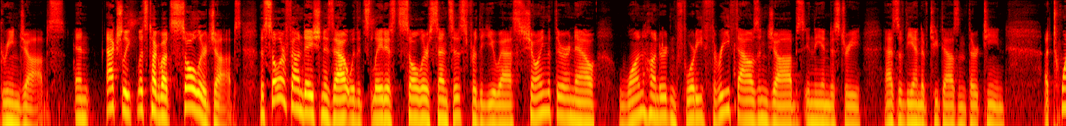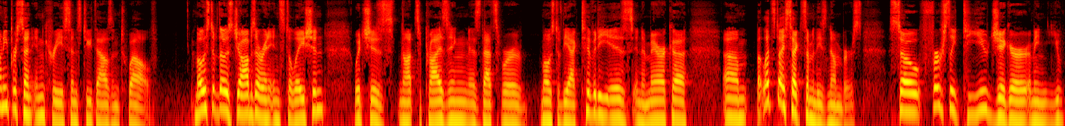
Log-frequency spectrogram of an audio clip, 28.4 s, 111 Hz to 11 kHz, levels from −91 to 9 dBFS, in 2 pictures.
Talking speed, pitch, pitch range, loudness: 170 wpm, 140 Hz, 125-165 Hz, -26 LUFS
